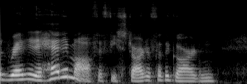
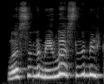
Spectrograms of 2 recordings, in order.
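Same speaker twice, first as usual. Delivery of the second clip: much higher, loud squawking goose; goose crying out; 13 semitones higher, 7 dB louder, much faster than usual. A narrator's reading. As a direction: squawk for attention like a frantic goose. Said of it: "cried the goose".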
